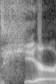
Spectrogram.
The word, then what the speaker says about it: Hir: The play is called Here, spelled H-I-R, but it's pronounced Here, H-E-R-E.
